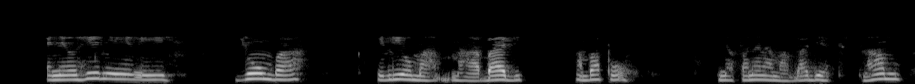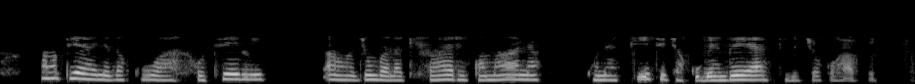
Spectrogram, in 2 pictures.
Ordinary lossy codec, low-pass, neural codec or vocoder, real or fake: MP3, 16 kbps; 3.6 kHz; none; real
